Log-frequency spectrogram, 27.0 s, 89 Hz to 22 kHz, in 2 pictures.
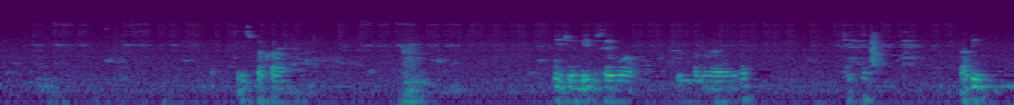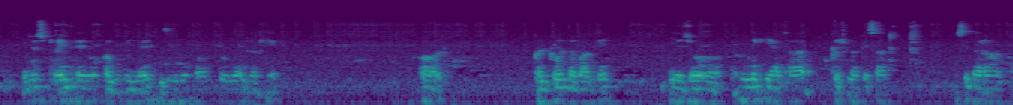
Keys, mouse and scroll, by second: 4.6-5.3 scroll up 1, 5.8 shift+click, 14.0 click, 24.5 ctrl+click.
